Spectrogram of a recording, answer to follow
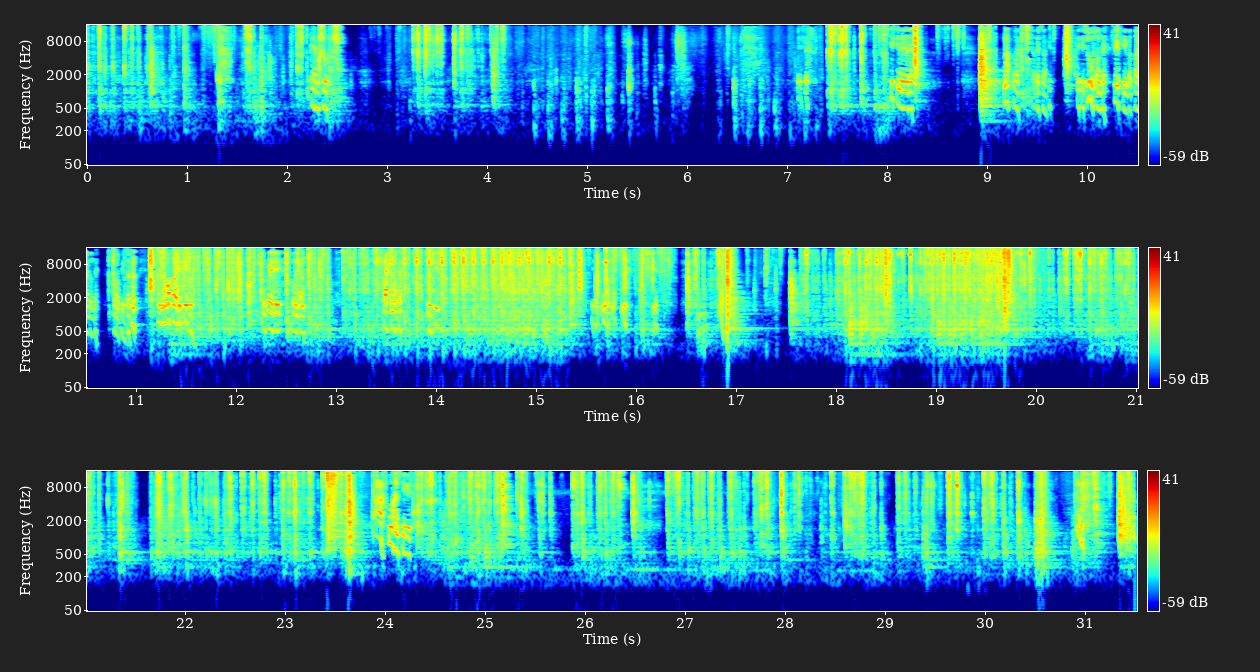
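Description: Crackling of the plastic wrap on a new mini excavator seat, with clicks and rattles of the seat belt and buckle being handled. The crackling thickens for several seconds in the middle.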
